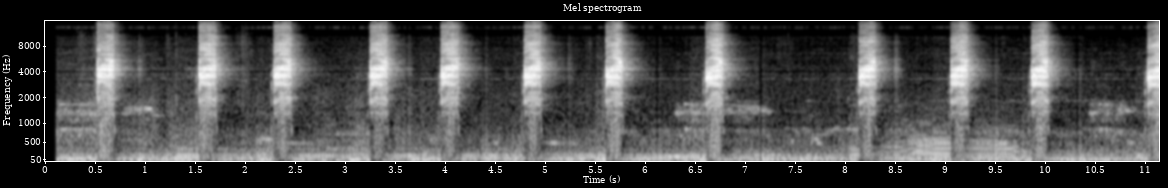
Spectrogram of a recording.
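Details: Long-tailed shrike, a caged bird kept as a lure to provoke other shrikes into singing: loud harsh broadband notes repeated about once a second, with faint chatter between them.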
